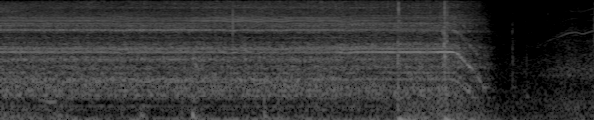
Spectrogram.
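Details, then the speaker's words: Opening wedge high tibial osteotomy, left knee: high steady motor whine winding down and stopping as a surgical power drill drives a guide pin into the tibia, locking slope and rotation. "and now we're going to pin that in place and that locks down the slope and the rotation"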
